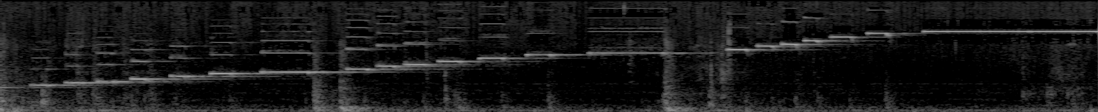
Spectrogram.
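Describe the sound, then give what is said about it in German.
Pipe organ notes climb step by step in a steady ascending scale to the organ's highest notes, reached by changing registers, ending on a piercing, sustained very high tone from a tiny pipe, with soft mechanical thumps and clicks underneath. “Und jetzt gehe ich hoch zu den allerhöchsten Tönen.”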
